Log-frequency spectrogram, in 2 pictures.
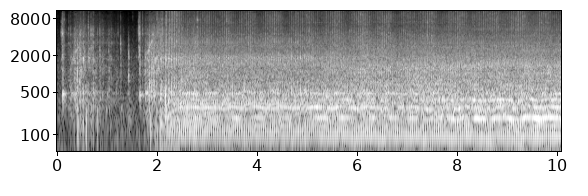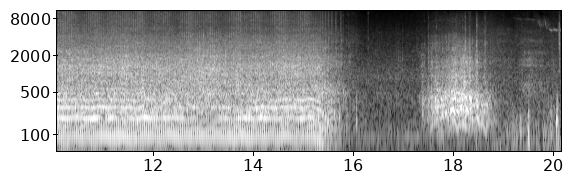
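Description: Fuxtec petrol rotary lawn mower running steadily under load as it cuts and bags the long grass blades and debris loosened by aerating. The sound cuts off suddenly about three-quarters of the way through, followed by a shorter burst of the same sound.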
